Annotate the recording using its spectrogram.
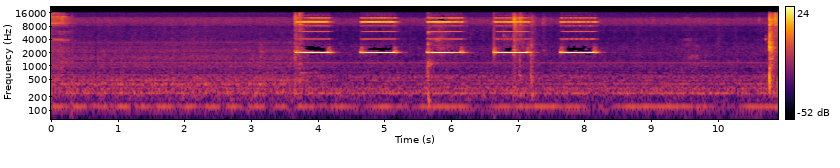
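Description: An electronic kitchen-appliance beeper, such as a microwave's, sounding five high beeps, each about half a second long and about one a second, starting about four seconds in, over a steady low hum.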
